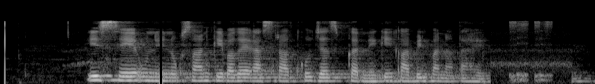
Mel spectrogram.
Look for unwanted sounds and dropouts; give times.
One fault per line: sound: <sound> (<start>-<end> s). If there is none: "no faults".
sound: dropout (1.6-1.6 s)
sound: laugh (5.1-5.5 s)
